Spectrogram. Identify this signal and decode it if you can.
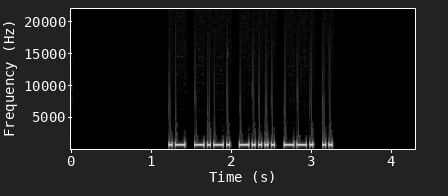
Morse code, heard as a keyed tone, about 30 wpm, 700 Hz. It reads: AC6GI
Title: USA Call Signs - 5 Characters - 4x Character Spacing - 30wpm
